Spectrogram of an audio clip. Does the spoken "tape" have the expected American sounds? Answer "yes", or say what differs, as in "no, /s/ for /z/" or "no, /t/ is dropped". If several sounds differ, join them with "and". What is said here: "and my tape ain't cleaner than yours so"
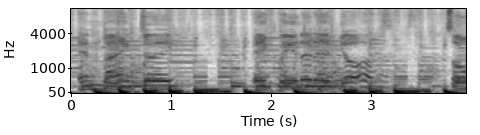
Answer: no, /p/ is dropped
